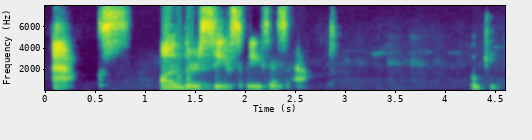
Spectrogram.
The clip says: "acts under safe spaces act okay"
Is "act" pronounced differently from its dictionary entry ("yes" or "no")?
no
